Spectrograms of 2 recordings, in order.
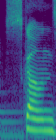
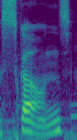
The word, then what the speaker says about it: scone: over them every time scones is one so I grew up saying scones but here they say scon um and I love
